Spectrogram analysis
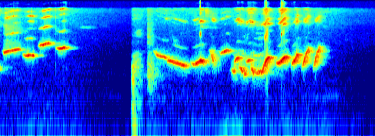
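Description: White-rumped shama gives clear whistled notes, then a sharp click and a falling whistle that breaks into quick, rising, warbled phrases.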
